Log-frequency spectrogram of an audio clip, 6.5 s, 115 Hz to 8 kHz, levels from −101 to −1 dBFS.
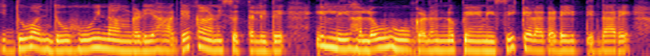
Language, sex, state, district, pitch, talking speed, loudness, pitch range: Kannada, female, Karnataka, Bidar, 190 Hz, 110 wpm, -14 LUFS, 180-205 Hz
